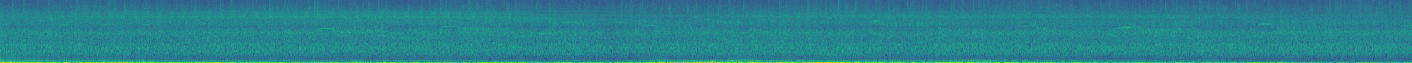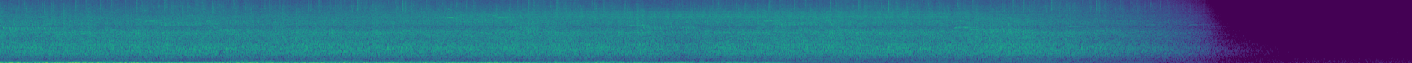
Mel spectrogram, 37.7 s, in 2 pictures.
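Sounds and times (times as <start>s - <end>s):
rain: 0.0s - 35.0s.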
